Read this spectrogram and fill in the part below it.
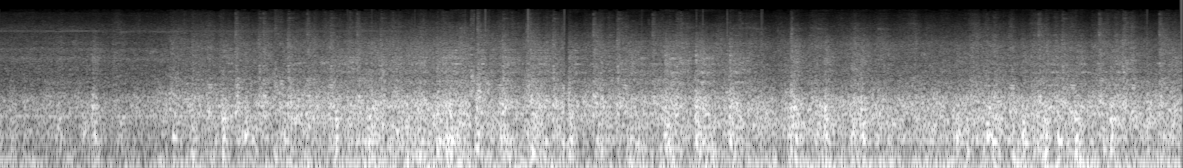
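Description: A train rumbles steadily along the tracks, its wheels clacking on the rails.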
